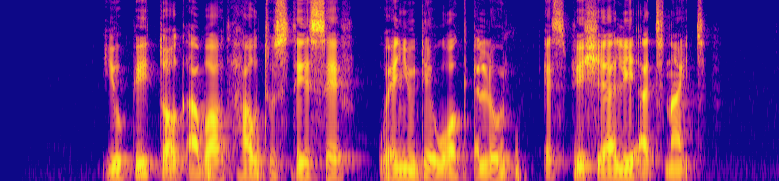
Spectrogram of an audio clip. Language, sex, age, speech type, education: Nigerian Pidgin, male, 46-60, read, tertiary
